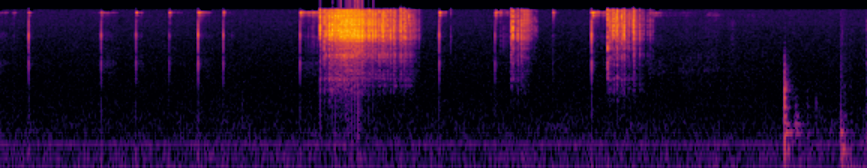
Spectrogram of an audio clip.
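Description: Tiny pixie micro-crystals shaken out of a small plastic vial, pattering and rattling onto a plastic nail-art tray in three pours, the first and loudest about three seconds in. Scattered small clicks of single crystals and handling come between the pours.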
